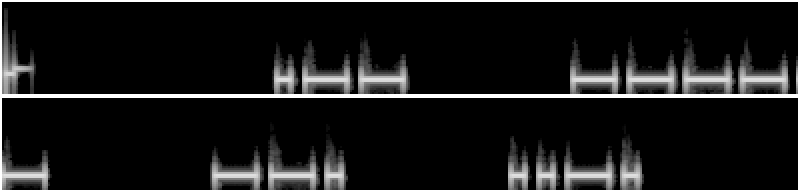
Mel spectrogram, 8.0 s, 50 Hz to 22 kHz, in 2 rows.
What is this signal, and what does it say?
Morse code, heard as a keyed tone, about 17 wpm, spaced as for 8 wpm, 700 Hz. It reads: W0GF
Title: USA Call Signs - 4 Characters - 4x Character Spacing - 17wpm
